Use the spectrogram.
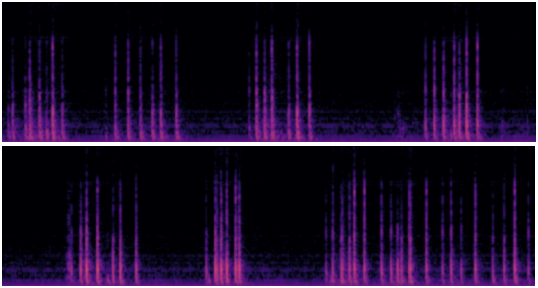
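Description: Short painted fingernails tap rapidly with several fingers on a flat, solid, scratched white plastic cutting board. Quick flurries of dry, clicky taps come in several bursts at varied pace, separated by near-silent pauses. Each tap dies away almost at once, keeping the sound quiet and crisp.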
